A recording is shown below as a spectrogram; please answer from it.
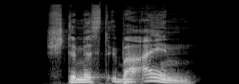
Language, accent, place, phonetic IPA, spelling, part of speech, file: German, Germany, Berlin, [ˌʃtɪməst yːbɐˈʔaɪ̯n], stimmest überein, verb, De-stimmest überein.ogg
- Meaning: second-person singular subjunctive I of übereinstimmen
